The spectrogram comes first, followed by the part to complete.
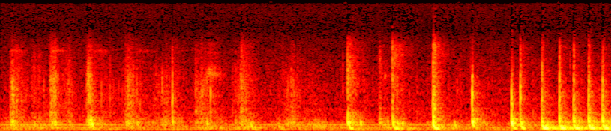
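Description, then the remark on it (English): Knocking on a wooden front door, several series of firm, sharp raps with short pauses between, growing quicker and louder toward the end, with no voices. “Wait till you hear me knock and get in.”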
